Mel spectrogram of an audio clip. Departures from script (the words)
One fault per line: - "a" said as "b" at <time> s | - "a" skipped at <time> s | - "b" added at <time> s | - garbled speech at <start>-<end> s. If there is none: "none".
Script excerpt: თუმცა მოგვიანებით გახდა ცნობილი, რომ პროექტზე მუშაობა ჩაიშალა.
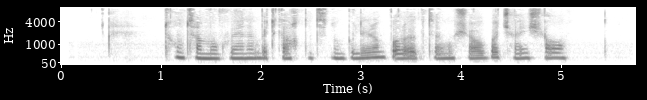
none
